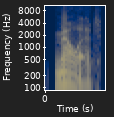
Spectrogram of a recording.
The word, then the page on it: mallet: American English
